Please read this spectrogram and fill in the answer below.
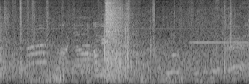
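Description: Tennis doubles rally on an outdoor hard court: sharp clicks of the ball off rackets and the court, a few short rising squeaks early on, and a loud rushing burst a little under two seconds in.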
